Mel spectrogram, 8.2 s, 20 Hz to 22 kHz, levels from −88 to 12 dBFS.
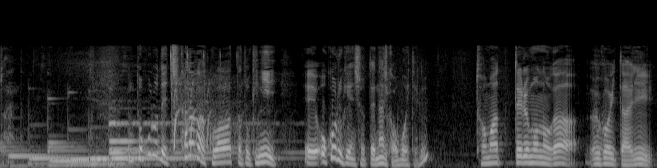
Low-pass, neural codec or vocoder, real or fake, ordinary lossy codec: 7.2 kHz; none; real; none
